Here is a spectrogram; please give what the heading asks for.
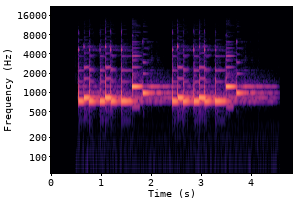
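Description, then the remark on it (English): A cell phone ringtone plays clearly on its own, a bright repeating melodic phrase of quick tones that sounds twice in a row, each ending on a held note, with no talking; the phone, lying under a chair, is being called from another cell phone. “Then why don't you use my cell phone to call yours?”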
